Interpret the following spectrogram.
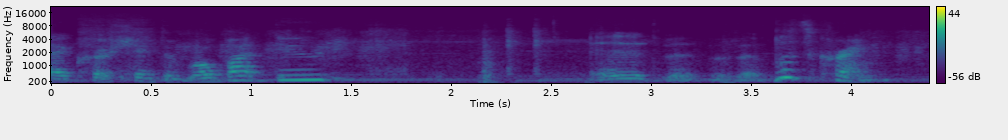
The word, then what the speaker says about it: Blitzcrank: crocheted the robot dude blitzcrank i want to say blizzcronk because you know like that's how you say it in german but apparently in english i know everybody's screaming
